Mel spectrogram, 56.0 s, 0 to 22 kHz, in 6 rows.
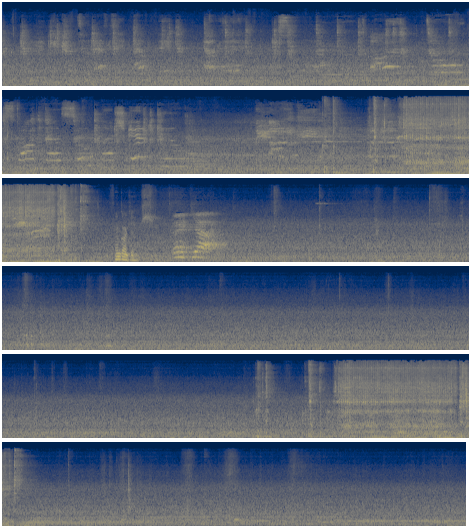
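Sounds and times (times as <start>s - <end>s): sewing machine stitching: 16.7s - 20.3s, 43.5s - 47.1s.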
